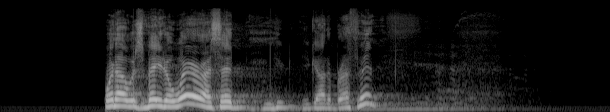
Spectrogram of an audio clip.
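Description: An elderly man speaks with animation into a microphone in a large echoing room.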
